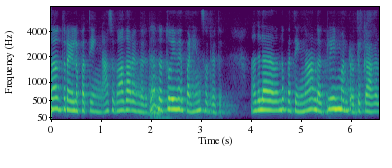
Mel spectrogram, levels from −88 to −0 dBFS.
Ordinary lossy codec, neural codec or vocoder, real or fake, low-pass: none; codec, 24 kHz, 0.9 kbps, DualCodec; fake; 7.2 kHz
